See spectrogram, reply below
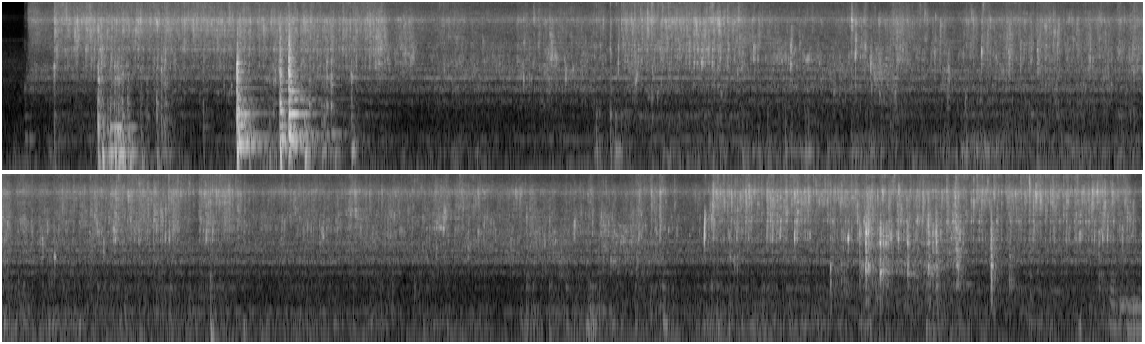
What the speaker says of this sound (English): This is how I can clean this pitcher out because this was sugar water in it.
